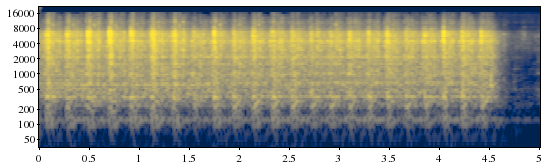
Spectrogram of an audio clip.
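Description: A sewing machine running a straight stitch along the edge of a fabric bracelet, giving a fast, steady mechanical whir with rapid needle rhythm, loud and close, that stops abruptly near the end.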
